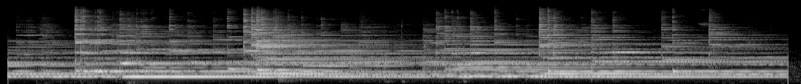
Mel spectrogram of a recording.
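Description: A düzia, a hanging set of tuned chanove (large Rhodope livestock bells), ringing together: many bell tones sounding at once and ringing on, with fresh jangles about a second in, at about two and a half seconds, and at about five and a half seconds.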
